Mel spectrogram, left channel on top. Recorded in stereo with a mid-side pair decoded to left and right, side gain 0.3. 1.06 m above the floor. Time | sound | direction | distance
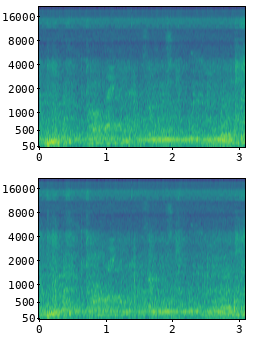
0.7 | a man speaking | 60° left | 8.5 m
